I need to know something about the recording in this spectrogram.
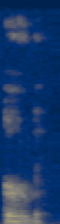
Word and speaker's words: herb: it's like regional but I've always heard it pronounced with a silent H it's herb not a herb in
